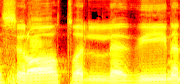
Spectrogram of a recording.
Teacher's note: الذین، اس میں ذال کا خیال کرنا ہے، کیونکہ اسے اکثر زا پڑھ دیا جاتا ہے، صراط الذین، تو بلکہ کیسے پڑھنا ہے، صراط الذین، نرمی کے ساتھ پڑھنا ہے، اور اس ذال میں سیٹی نہیں ہوتی.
